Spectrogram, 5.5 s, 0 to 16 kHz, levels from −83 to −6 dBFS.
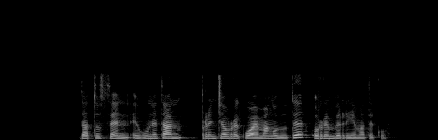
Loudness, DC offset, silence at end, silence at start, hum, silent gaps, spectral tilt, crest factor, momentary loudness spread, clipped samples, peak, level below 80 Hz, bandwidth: -40 LUFS; under 0.1%; 0.65 s; 1 s; none; none; -4.5 dB/octave; 20 dB; 8 LU; under 0.1%; -22 dBFS; -84 dBFS; 7.6 kHz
